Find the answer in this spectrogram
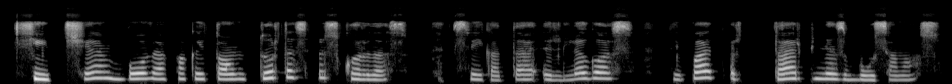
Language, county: Lithuanian, Kaunas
